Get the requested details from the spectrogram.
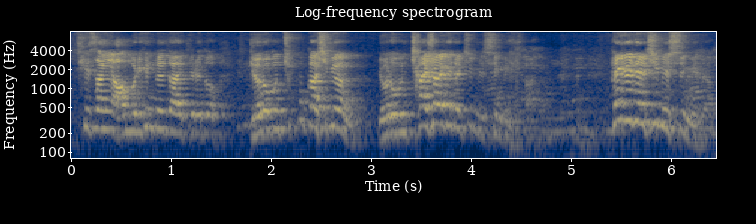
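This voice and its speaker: Recorded from a distance in an echoey church hall with faint noise, a male pastor preaches fervently in the sanctuary, leading scripture readings and repeating key phrases. His high-pitched voice is expressive and sharp-toned, and he talks at a quick pace.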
